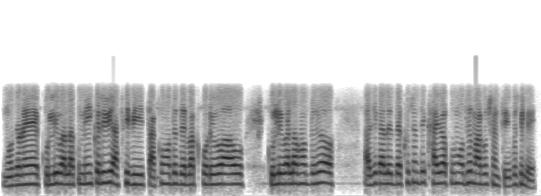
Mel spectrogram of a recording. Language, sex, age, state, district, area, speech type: Odia, male, 30-45, Odisha, Rayagada, rural, conversation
